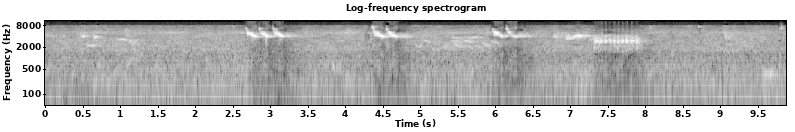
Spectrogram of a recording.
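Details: A female violaceous euphonia calls to her mate with repeated high twittering chirp bursts roughly every one and a half seconds, followed near the end by a short buzzy rattle at lower pitch, over steady hiss.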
